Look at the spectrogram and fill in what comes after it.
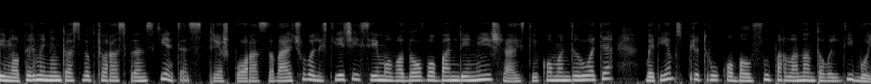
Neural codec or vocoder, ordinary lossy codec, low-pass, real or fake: codec, 16 kHz, 1 kbps, FunCodec, trained on Chinese and English, 50 frames a second; Opus, 16 kbps; 7.2 kHz; fake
